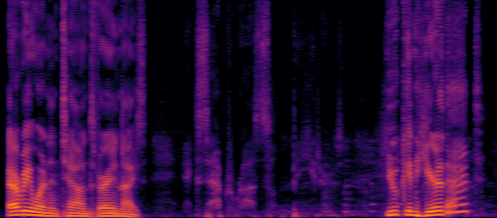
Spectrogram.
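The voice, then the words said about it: Whispering. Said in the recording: “and I'm whispering.”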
